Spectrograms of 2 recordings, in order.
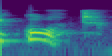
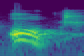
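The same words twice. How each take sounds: First: कोप्ट run together as one syllable, the wrong way; wrong pronunciation. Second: ओप्ट said apart after a pause, a separate louder syllable; correct pronunciation. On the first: Teacher shows the wrong reading of co-opt, as one run-together word. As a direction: say कोप्ट fused like a single word. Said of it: "अगर hyphen यहाँ पे नहीं होता तो इसको हम pronounce करते". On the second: Teacher shows the correct co-opt, second part said apart and louder. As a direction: say ओप्ट on its own, split cleanly from को. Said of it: "इस तरह से इसकी प्रोनाउंसिएशन है".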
